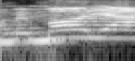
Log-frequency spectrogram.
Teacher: Quando eu falo memória, ele tem um som mais forte do que o I. Então, o A, ele é uma vogal. E o I, ele é uma semivogal, porque o som dele é mais fraquinho · o I, ele é uma semivogal, porque o som dele é mais fraquinho, tá bom? Agora, a mesma coisa acontece com história, tá? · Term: ditongo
